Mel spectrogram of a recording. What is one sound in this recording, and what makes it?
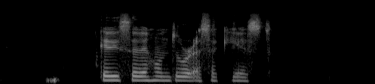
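A woman speaks clearly over an online call.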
